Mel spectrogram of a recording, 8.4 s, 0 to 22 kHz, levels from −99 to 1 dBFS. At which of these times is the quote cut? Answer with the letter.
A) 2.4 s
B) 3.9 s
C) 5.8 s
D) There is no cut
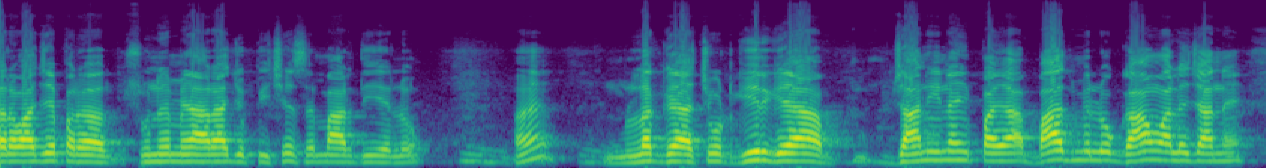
D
